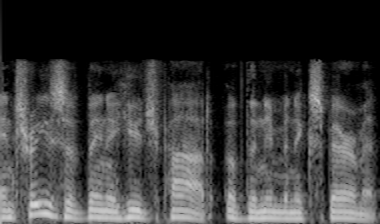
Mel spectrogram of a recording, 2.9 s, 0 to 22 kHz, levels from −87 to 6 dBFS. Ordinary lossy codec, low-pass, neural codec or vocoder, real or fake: AAC, 48 kbps; 7.2 kHz; none; real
